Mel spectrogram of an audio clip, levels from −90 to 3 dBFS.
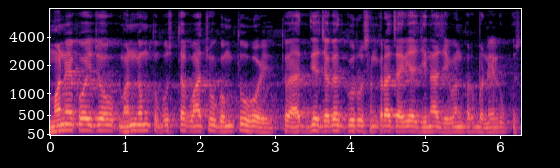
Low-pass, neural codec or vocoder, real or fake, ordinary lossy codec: none; none; real; none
